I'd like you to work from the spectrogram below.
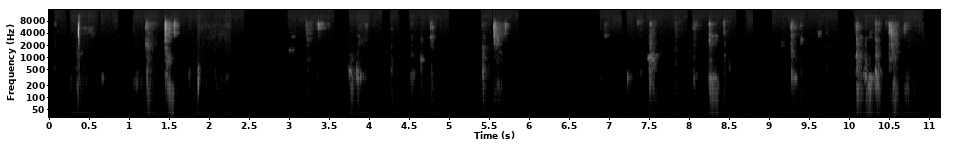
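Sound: typing on a keyboard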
